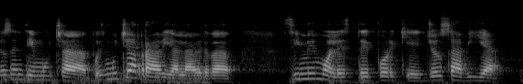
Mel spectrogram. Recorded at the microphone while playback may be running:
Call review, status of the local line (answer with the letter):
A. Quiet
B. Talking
A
